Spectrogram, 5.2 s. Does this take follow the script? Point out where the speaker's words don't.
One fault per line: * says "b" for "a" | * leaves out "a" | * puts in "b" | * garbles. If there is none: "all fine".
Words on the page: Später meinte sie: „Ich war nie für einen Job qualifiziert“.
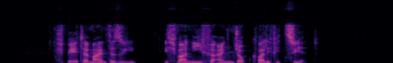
all fine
